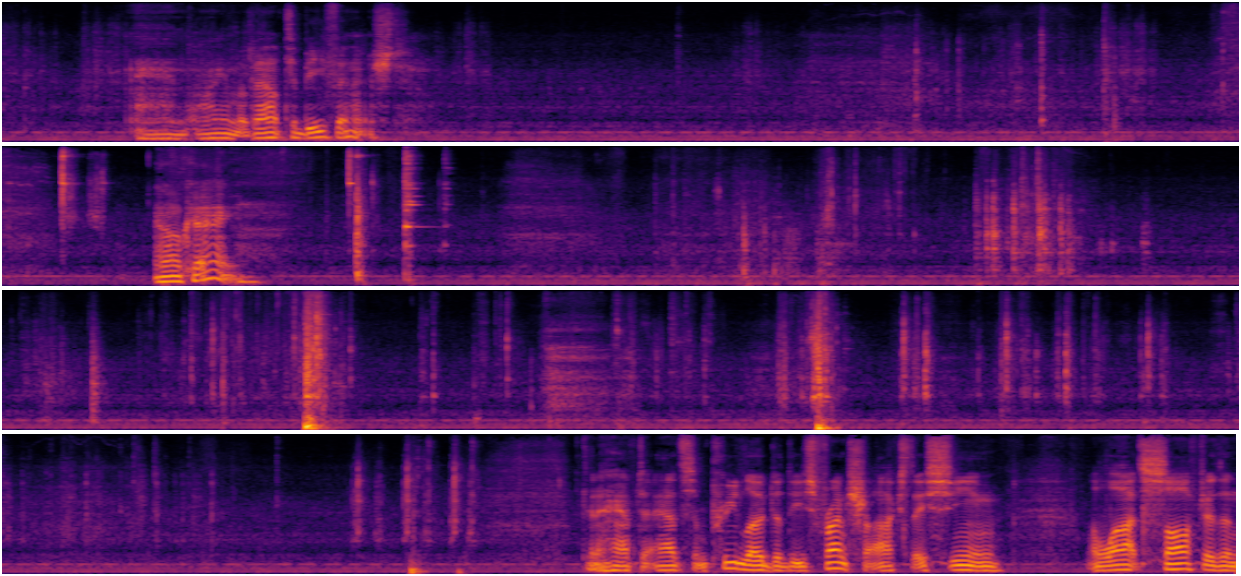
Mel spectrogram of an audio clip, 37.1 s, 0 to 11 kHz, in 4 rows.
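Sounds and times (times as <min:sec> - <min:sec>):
clicks and rattles of toy car chassis: 0:23.3 - 0:28.0, 0:30.4 - 0:31.4.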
